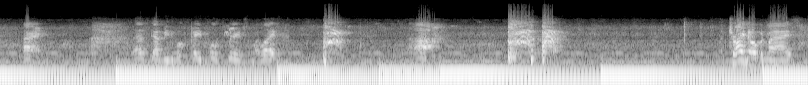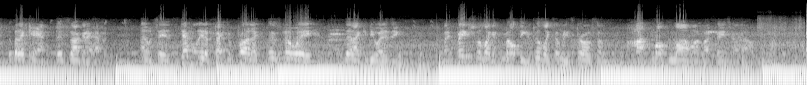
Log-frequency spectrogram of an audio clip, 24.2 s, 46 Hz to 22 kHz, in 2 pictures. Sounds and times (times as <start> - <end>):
Music: 0.0 - 24.2
Speech: 0.4 - 0.8, 2.0 - 4.3, 6.2 - 6.7, 10.8 - 23.6.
